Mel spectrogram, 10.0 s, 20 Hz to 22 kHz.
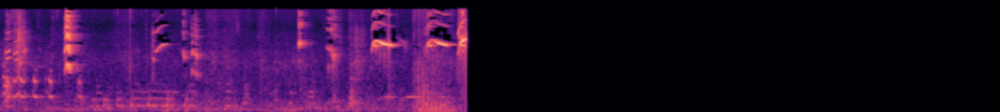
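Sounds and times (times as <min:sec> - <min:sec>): canaries chirping: 0:00.0 - 0:04.7.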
